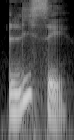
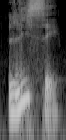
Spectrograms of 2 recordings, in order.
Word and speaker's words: lisser: Lisser. Same thing here. Double S. S. Lisser.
